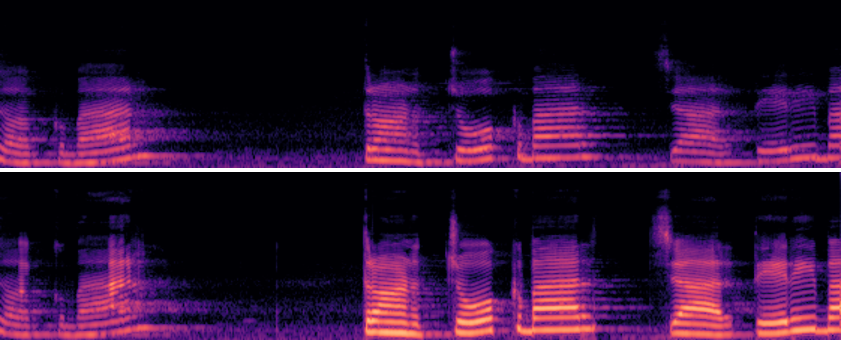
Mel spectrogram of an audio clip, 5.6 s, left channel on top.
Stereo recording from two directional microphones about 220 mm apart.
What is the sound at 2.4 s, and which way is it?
Speech, 40° right (ahead or behind).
